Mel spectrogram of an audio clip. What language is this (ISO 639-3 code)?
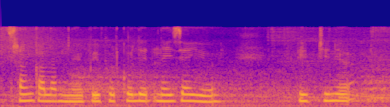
brx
